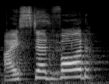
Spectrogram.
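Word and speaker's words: Eisteddfod: like the eleven hundreds it's called an ice dead vod which it is not spelled like i stud vod i had to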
